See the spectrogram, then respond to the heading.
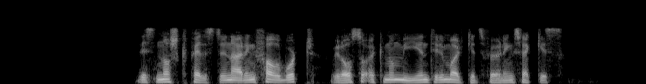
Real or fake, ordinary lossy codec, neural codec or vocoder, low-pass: fake; none; codec, 16 kHz, 0.5 kbps, X-Codec, WavLM features, trained on Multilingual LibriSpeech; 5.4 kHz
